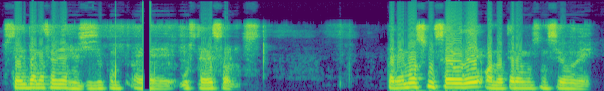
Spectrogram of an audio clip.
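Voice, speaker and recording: Guy running a live french class, mellow voice, reads the chat and spells stuff out slowly. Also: medium pitch. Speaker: French teacher. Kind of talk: live-streamed language lesson.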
